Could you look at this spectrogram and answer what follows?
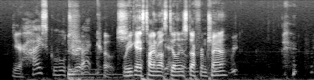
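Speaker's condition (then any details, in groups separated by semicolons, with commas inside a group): No condition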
